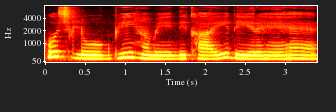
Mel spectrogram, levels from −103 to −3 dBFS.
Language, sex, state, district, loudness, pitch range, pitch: Hindi, female, Chhattisgarh, Raipur, -13 LUFS, 185-210 Hz, 190 Hz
